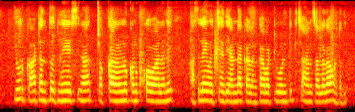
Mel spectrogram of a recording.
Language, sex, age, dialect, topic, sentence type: Telugu, male, 18-24, Central/Coastal, agriculture, statement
